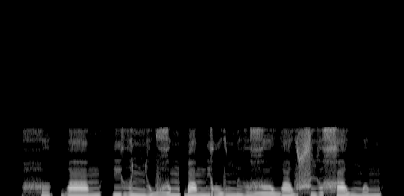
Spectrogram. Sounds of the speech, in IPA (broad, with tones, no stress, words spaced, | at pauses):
həː˨˩k̚wa˧m | jɨ˧ə̯ɲə˨˩˦wɣə˧m ɓa˧mjɔ˧wnɨ˨˩˨ə̯ ɣəː˧wa˨˩wsi˧˥ə̯ xa˧wmə˨˩m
